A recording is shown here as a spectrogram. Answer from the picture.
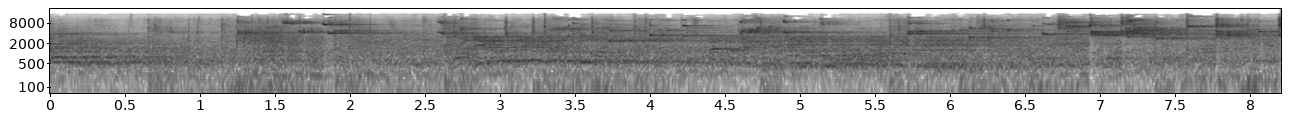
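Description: Basketball shoes squeaking on a hardwood court in many short, high chirps, with a basketball bouncing as it is dribbled, over players' shouts in a reverberant sports hall.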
